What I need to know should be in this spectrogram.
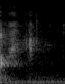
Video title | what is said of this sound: Oyster Shucking Basics: Different Knives & Techniques. | That's how you know if you have a bad oyster. First, tapping it sounds hollow.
